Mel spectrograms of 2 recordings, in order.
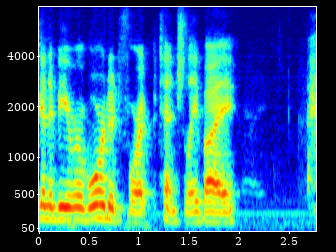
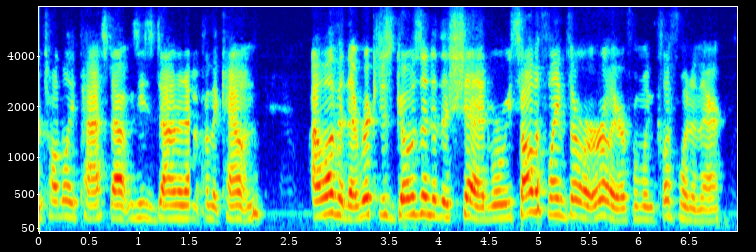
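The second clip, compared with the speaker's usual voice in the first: usual speaking voice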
